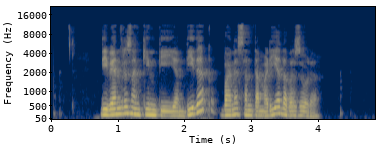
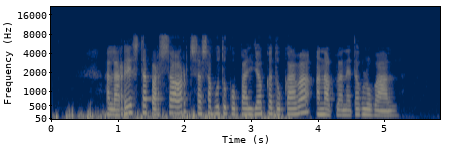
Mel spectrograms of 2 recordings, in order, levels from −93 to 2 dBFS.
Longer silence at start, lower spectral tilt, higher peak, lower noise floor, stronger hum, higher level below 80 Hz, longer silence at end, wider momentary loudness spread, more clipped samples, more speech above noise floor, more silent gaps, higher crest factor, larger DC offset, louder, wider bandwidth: first, 0.75 s vs 0.05 s; about the same, -6.5 dB/octave vs -5.5 dB/octave; first, -8 dBFS vs -22 dBFS; second, -73 dBFS vs -83 dBFS; neither; second, -64 dBFS vs -56 dBFS; first, 0.85 s vs 0.65 s; about the same, 8 LU vs 10 LU; neither; first, 49 dB vs 44 dB; neither; about the same, 18 dB vs 20 dB; neither; first, -25 LUFS vs -40 LUFS; first, 11.5 kHz vs 8.2 kHz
